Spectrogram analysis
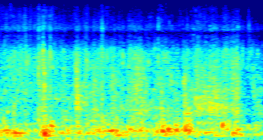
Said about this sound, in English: The women dip large plastic cans into a basin filled with water from a nearby well.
